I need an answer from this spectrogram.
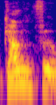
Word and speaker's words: Kung Fu: I also learned that in China it's not pronounced Kung Fu with a K it's pronounced Gung Fu with a g g Fu Gung Fu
